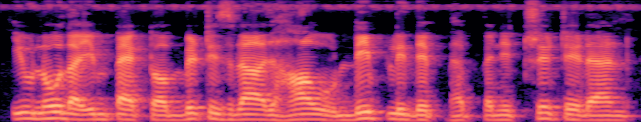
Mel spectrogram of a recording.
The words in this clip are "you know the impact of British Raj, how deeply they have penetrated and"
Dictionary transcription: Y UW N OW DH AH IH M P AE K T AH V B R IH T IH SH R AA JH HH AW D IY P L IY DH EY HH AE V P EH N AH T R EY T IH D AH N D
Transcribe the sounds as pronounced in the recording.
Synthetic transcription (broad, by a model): Y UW N OW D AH IH M P AE K T AH V B R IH T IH S R AA JH HH AW D IY P L IY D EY HH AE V P EH N AH T R EY T IH D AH N D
